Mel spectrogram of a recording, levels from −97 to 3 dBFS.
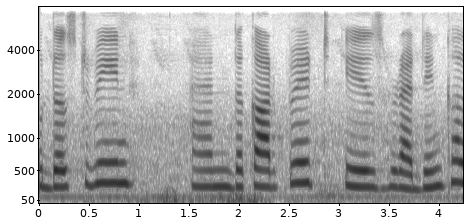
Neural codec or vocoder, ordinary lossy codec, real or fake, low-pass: none; none; real; 7.2 kHz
